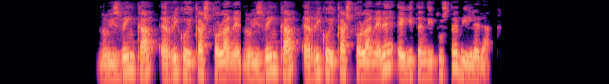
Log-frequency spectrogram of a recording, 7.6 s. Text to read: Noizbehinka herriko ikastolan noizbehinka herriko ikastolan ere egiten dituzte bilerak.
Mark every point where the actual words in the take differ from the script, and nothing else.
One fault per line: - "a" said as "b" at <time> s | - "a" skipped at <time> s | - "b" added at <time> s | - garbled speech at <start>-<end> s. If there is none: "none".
none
